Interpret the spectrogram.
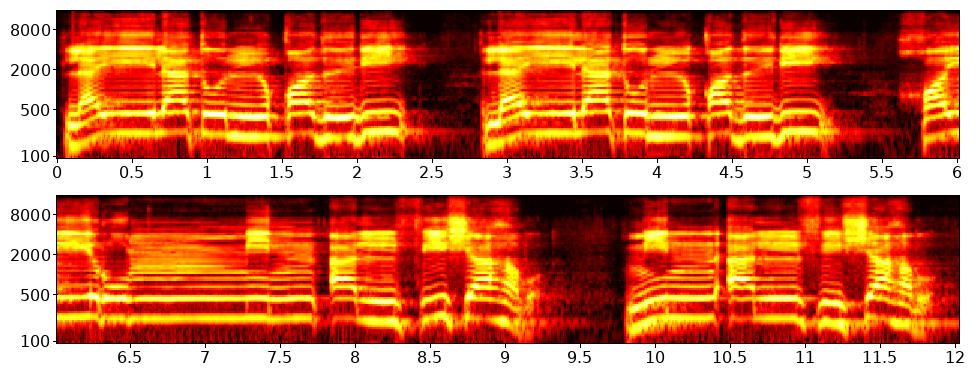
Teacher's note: یہاں را پر نہیں ہوگی بلکہ باریک ہوگی، اس لیے کہ ہم اس کو وقف کے ساتھ نہیں بلکہ ملا کر پڑھ رہے ہیں، یہاں وقف نہیں ہے، اور چونکہ را کے نیچے زیر ہے اس لیے اس کو باریک پڑھیں گے۔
